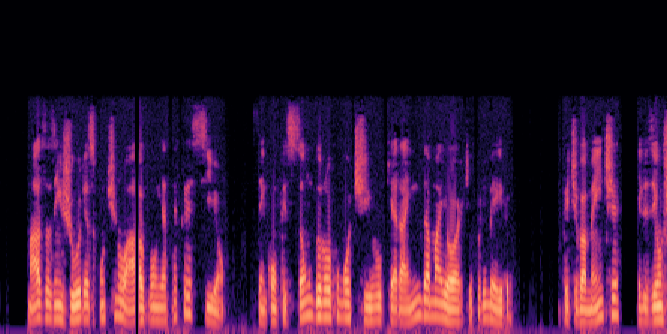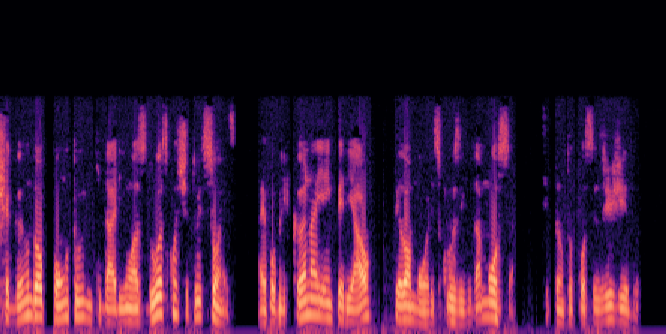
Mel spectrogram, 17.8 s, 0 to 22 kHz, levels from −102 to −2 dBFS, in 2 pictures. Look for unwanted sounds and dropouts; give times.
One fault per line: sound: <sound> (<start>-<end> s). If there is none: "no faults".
sound: dropout (1.8-1.9 s)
